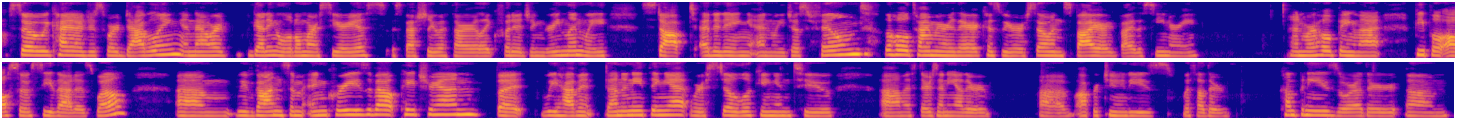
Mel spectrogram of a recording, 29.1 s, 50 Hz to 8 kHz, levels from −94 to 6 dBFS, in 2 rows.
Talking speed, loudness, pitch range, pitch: 170 wpm, -20 LUFS, 190-220 Hz, 200 Hz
